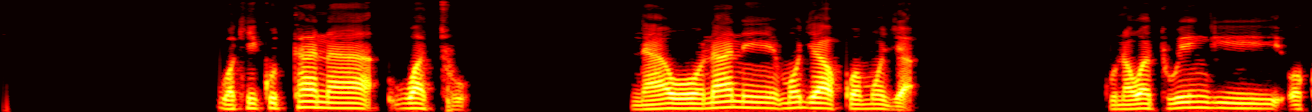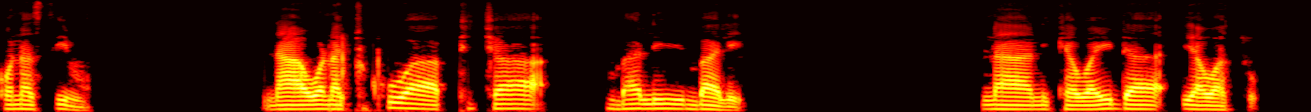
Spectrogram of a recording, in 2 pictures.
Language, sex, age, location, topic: Swahili, male, 36-49, Wajir, government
